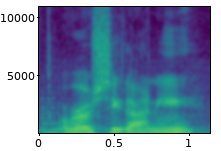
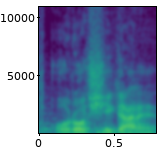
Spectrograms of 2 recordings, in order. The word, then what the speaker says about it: oroshigane: Gabi is going to be using an oroshigane. This is actually the tool used to grate radishes down into a smooth consistency. Oroshigani. Chef Taka can definitely help brush out my pronunciation on that. Oroshigane.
